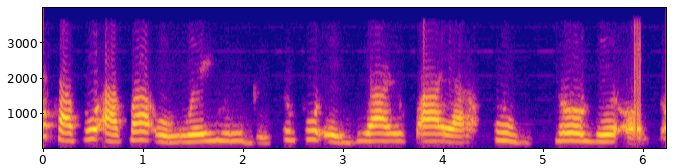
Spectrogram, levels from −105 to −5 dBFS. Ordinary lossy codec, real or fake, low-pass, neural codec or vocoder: none; fake; 3.6 kHz; vocoder, 22.05 kHz, 80 mel bands, HiFi-GAN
